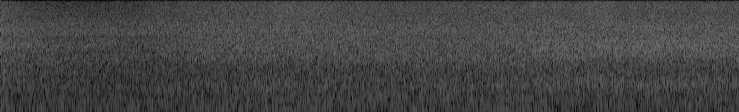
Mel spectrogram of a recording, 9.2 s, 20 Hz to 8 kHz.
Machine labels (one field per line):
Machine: fan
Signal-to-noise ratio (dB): -6 dB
